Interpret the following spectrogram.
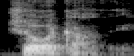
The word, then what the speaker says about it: Chillicothe: How do you pronounce that? In Chillicothe. Chillicothe.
